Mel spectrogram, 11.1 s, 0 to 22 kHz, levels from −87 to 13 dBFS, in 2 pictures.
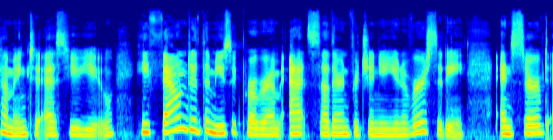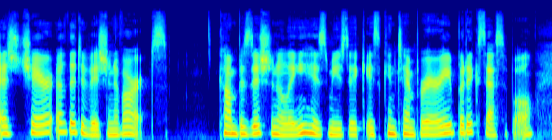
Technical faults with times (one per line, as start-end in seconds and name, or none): none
